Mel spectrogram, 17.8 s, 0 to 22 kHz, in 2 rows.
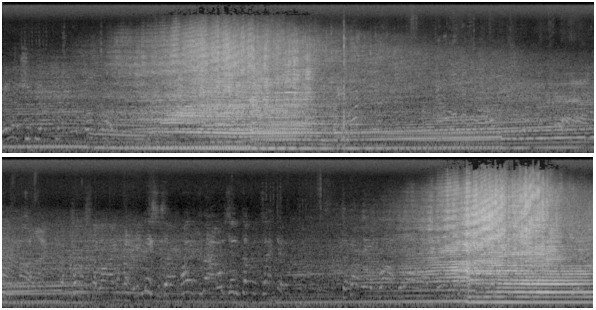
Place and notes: british motorcycle grand prix 2022 ... moto grand prix qualifying two ... outside of copse ... dpa 4060s clipped to bag to zoom h5 ...
England, United Kingdom, 6 August 2022, 14:35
